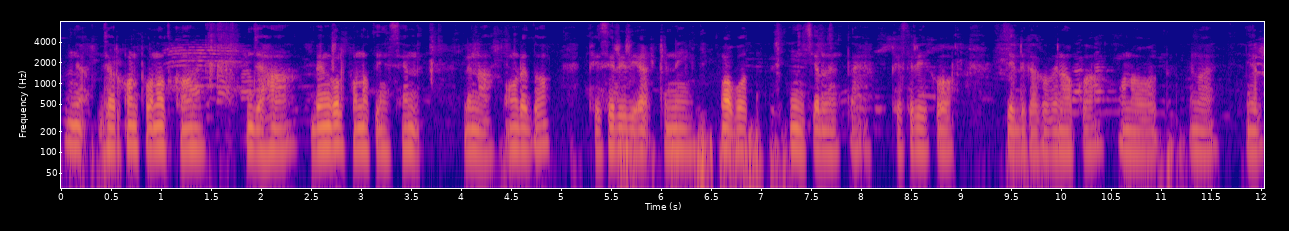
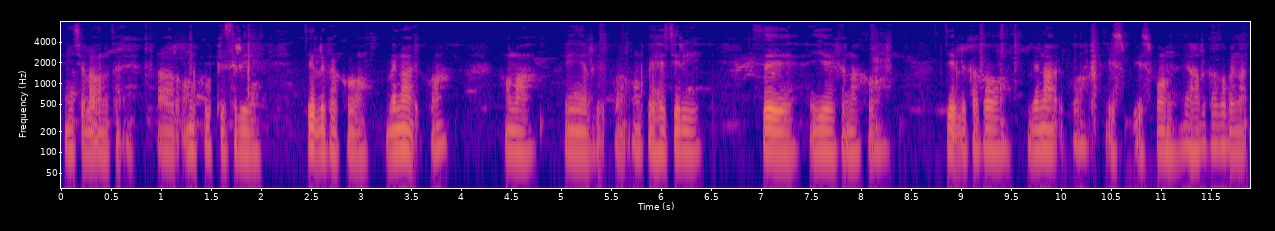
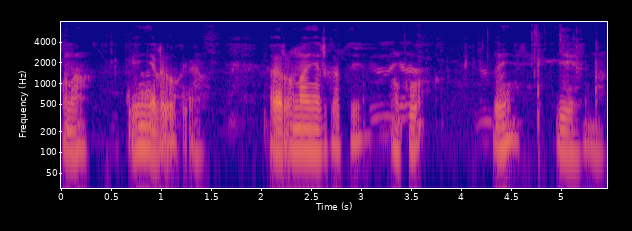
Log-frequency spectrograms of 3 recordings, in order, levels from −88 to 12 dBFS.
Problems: none marked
